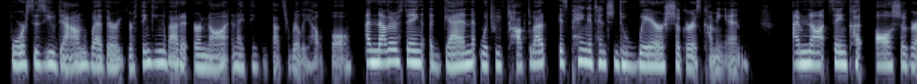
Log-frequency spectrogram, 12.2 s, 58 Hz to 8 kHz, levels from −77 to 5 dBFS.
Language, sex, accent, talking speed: English, female, American, 190 wpm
